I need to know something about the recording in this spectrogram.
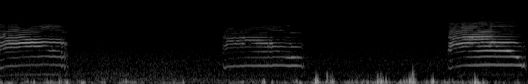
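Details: Outdoor stray cat waiting at a door in the morning or evening, asking for milk and food as part of a daily routine; three clear harmonic meows spaced about two seconds apart, with light knocking and shuffling noises in between.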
